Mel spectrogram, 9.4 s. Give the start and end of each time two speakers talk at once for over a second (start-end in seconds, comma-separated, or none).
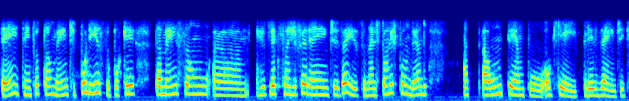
none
